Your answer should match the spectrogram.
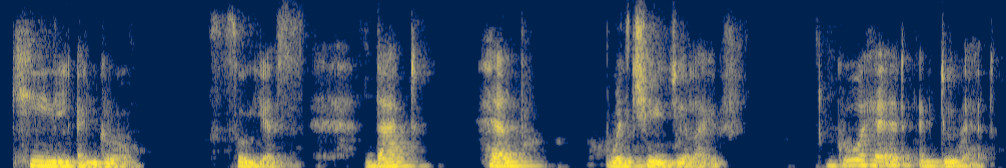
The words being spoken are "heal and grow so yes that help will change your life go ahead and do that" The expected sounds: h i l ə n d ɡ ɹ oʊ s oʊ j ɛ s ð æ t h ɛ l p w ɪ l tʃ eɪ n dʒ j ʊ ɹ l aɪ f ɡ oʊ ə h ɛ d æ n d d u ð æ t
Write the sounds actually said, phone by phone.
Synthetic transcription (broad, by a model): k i l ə n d ɡ oʊ s oʊ j ɛ s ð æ t h ɛ l p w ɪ l tʃ eɪ n dʒ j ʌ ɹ l aɪ f ɡ oʊ ə h ɛ d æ n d d u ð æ t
